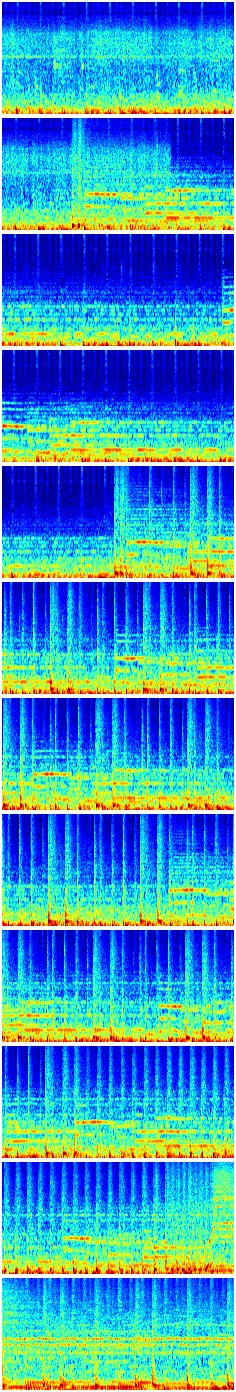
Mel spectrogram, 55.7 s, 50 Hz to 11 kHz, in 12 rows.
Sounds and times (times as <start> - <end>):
Background music: 0.0 - 55.6.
